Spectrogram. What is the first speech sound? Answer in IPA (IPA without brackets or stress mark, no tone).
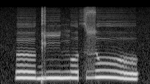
ɵː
